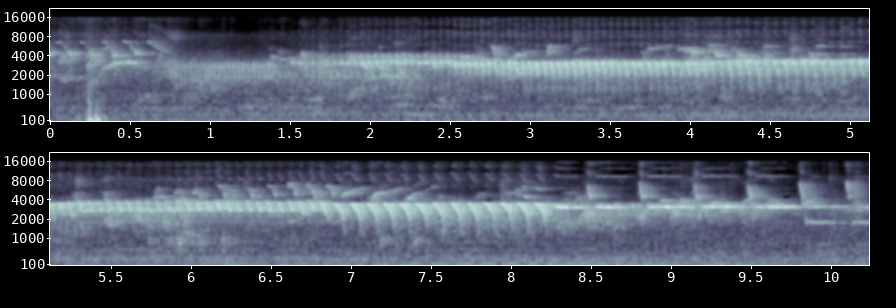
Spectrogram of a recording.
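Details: Canary singing at home after a brief thump: a loud extended rolling trill building into rapid pulsed repeats, closing with sharp clipped chirps.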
